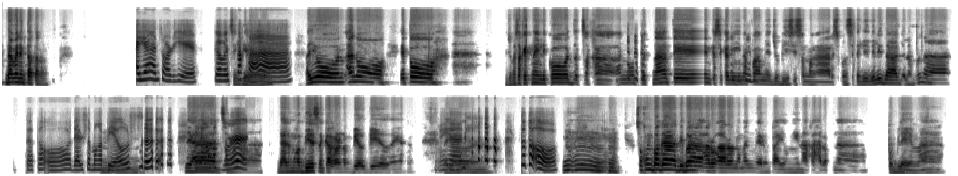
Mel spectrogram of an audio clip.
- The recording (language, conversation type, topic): Filipino, unstructured, Paano ka nagkakaroon ng kumpiyansa sa sarili?
- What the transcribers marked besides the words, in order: static; laugh; distorted speech; laugh; "responsibilidad" said as "responsibilibilidad"; tapping; laugh; laugh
